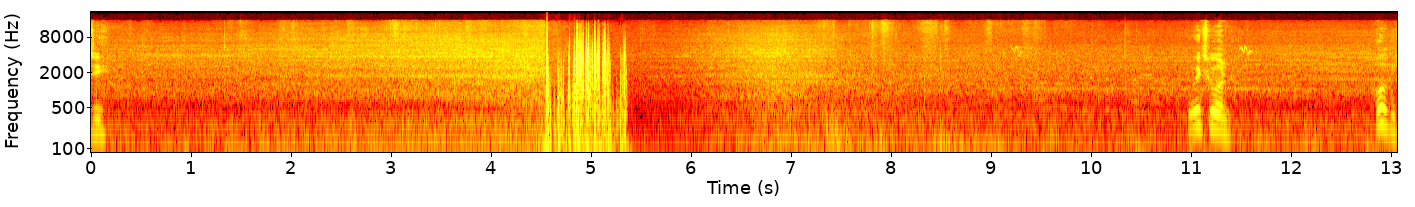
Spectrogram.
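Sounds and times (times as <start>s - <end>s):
air conditioner units humming: 0.0s - 13.0s
loud rush of noise: 1.1s - 5.6s.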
